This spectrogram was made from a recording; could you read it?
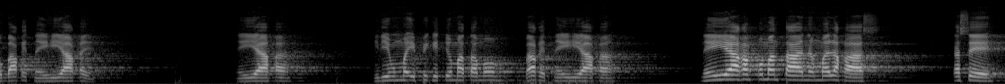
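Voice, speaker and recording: Bright high-voiced Filipino preacher in echoey hall. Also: male voice. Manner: conversational, often asks the congregation rhetorical questions. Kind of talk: Filipino church sermon. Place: church sanctuary.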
